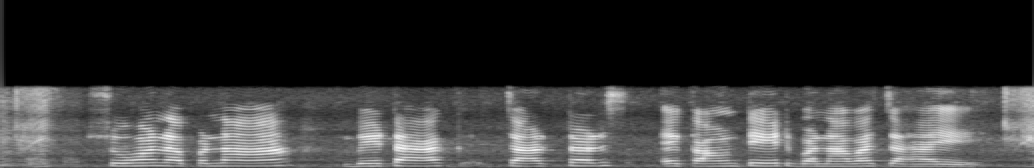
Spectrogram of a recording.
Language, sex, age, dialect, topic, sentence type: Magahi, female, 18-24, Northeastern/Surjapuri, banking, statement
